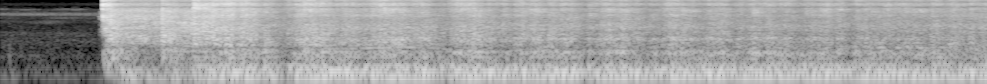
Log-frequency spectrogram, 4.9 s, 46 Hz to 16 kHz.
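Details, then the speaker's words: 1964 Ford Fairlane with modified dual carburetors, cold and not yet warmed up. Catches quickly and settles into a steady, even low rumble at about 900 rpm with no misses. Normal idle. "you got to It's not even warmed up yet. >> It sounds good, though."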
